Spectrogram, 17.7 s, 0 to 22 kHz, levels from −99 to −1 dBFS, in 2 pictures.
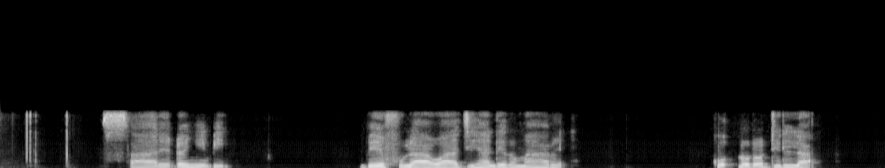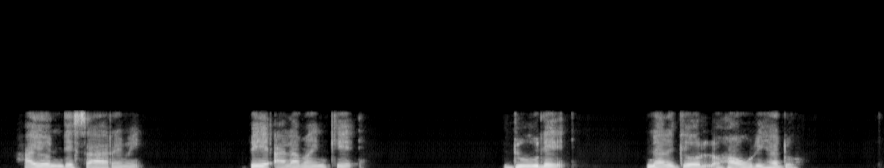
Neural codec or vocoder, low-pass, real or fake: codec, 16 kHz, 8 kbps, FreqCodec, smaller model; 7.2 kHz; fake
